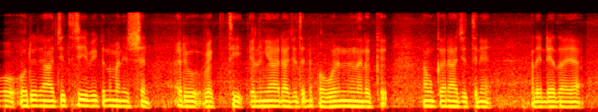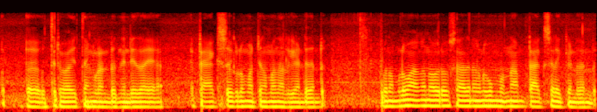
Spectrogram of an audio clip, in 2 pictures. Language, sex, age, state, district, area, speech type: Malayalam, male, 18-30, Kerala, Kozhikode, rural, spontaneous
